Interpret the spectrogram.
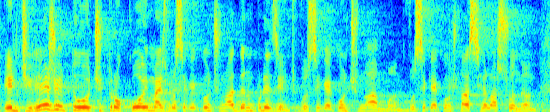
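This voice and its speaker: A Brazilian man preaching a sermon as pastor, impassioned and swinging between quiet and loud. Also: high voice, fast talker. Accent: Brazilian Portuguese. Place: church hall. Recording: reverberant church hall with faint ambience.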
